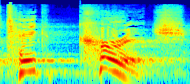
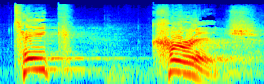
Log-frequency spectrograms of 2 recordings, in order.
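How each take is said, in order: First: Said in the usual way. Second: Take, pause, then courage, drawn out and weighted; slow emphatic. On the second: Shown as a demonstration. Preacher urging his listeners, Take ... courage with a weighty pause. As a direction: lean on Take, hold a beat before courage. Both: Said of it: "In other words, take courage".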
